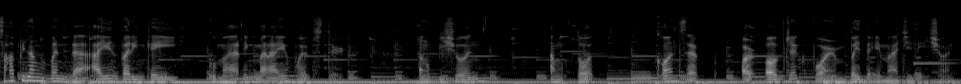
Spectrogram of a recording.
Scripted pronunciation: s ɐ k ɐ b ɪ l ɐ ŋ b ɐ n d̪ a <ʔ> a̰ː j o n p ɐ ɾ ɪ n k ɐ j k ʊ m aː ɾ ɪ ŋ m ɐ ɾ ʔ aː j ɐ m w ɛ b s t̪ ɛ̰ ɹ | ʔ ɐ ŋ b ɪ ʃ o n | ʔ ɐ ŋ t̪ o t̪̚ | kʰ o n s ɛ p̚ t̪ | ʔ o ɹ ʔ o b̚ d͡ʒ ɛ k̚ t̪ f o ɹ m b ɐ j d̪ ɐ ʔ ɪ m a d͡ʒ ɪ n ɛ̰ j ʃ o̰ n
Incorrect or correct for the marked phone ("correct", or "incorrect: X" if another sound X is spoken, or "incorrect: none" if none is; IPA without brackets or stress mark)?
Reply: correct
